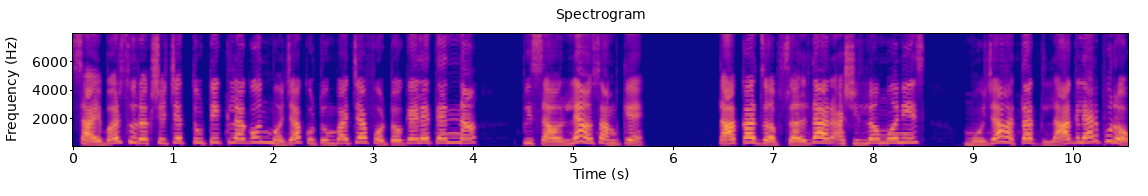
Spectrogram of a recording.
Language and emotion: Goan Konkani, angry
